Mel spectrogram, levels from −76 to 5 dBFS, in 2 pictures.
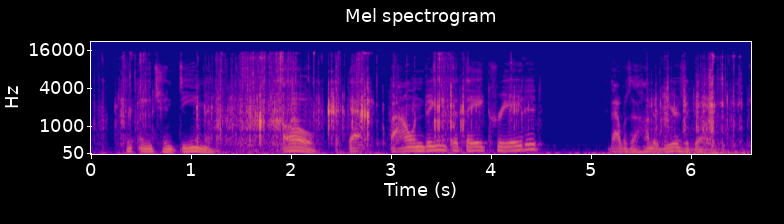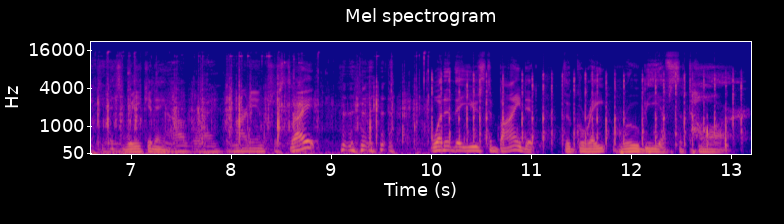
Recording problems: machinery noise; very loud; throughout; as loud as the speech

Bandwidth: 15 kHz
